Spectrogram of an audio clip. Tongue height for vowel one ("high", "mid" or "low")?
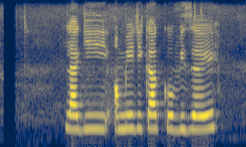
low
